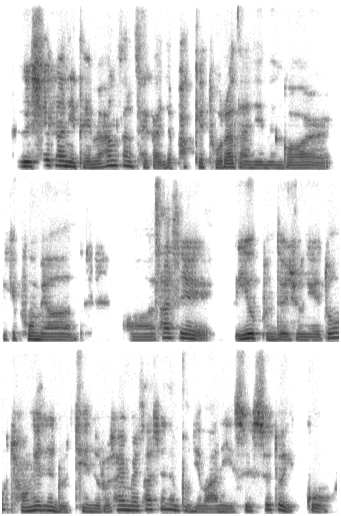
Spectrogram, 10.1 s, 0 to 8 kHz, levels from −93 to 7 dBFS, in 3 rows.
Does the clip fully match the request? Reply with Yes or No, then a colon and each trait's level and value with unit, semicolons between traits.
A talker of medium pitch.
Yes: medium, 165 Hz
